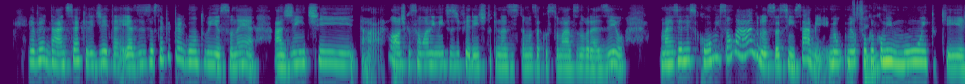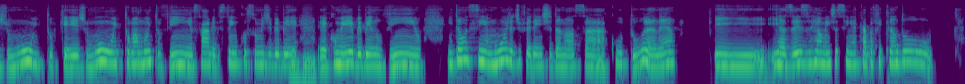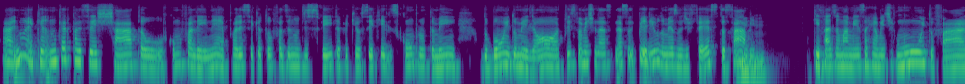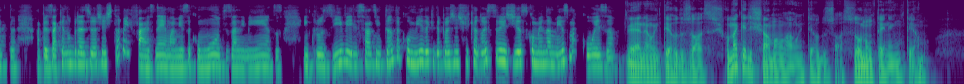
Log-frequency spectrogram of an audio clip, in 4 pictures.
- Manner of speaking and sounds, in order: none
- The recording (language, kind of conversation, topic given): Portuguese, advice, Como posso lidar com a pressão social para comer mais durante refeições em grupo?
